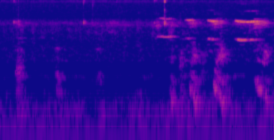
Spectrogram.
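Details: Dogs Watson, a Bull Mastiff, and Penny, a Vizsla, greet a visiting friend. Soft yips are followed by a quick run of short, downward-sliding whimpers in the second half, over a low steady hum.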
